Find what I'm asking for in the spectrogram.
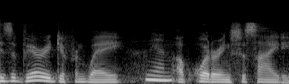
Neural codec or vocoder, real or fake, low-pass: codec, 16 kHz, 0.5 kbps, X-Codec, HuBERT features, trained on LibriSpeech; fake; 7.2 kHz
